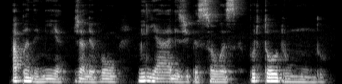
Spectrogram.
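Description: Audible room echo surrounds this man's voice. His tone is dark and mellow, and somewhat breathy. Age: 30s. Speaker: podcast host. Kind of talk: scripted narration.

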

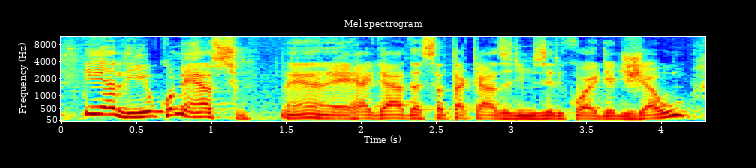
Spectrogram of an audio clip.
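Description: A man with an ordinary speaking voice and a medium pitch talks at a fairly slow pace. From Brazil, northern Paraná. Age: 50s. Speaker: lawyer. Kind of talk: interview.

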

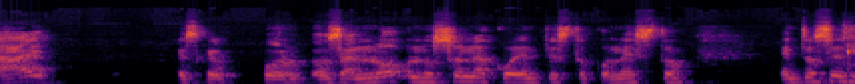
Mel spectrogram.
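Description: The man talks in an ordinary speaking voice, pitched fairly high, with ordinary pitch variation. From Mexico (Morelos). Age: 30s. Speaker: mechatronics engineer and robotics teacher. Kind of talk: casual interview chat.

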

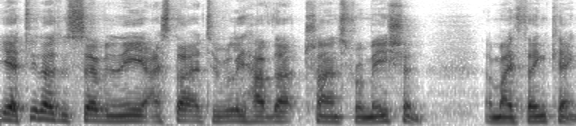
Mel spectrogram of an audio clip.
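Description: A man speaks at a medium pitch with a Scottish accent and ordinary pitch variation. The recording is very clean, with a silent background. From Scotland. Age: 50s. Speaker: retired police officer, violence prevention trainer. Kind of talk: interview conversation. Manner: halting, frequent repetitions.

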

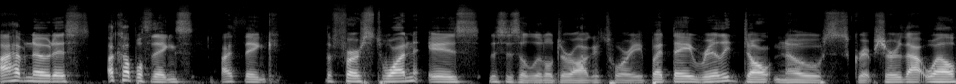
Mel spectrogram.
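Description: A man with a normal speaking voice talks at a medium pitch and a fairly slow pace, with ordinary pitch variation. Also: very clean recording, silent background. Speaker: youth pastor. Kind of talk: casual interview.

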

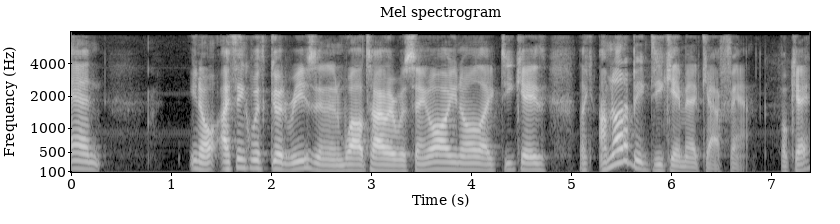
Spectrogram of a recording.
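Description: A man speaks at a fairly quick pace in a fairly high pitch, with ordinary pitch variation and an American accent. It is a plain, everyday voice. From Boston, US. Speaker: fantasy football podcast host. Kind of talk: casual chat.

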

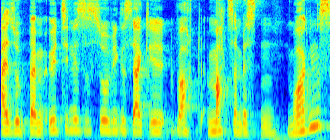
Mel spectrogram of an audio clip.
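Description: A woman speaks in a normal speaking voice at a moderate pace. Her pitch is medium, with ordinary variation. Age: 20s. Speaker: podcast co-host. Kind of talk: casual chat.

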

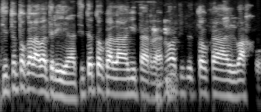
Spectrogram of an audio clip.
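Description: Over a quiet background, a man with a medium pitch and a dark, mellow tone speaks very fast, the sound dry and close with no echo. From Spain, Andalusia (Seville province). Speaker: singer-songwriter. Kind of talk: interview. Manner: halting, with frequent word repetitions.

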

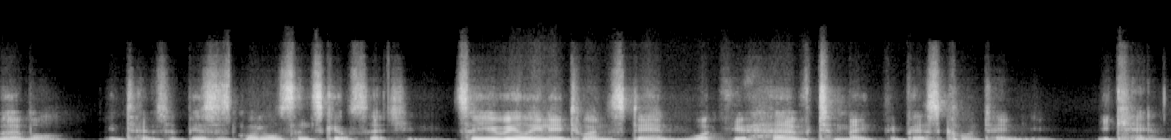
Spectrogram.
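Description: A somewhat breathy man with an Australian accent, very deep, low pitch and fairly even intonation, at a very fast pace in a very clean recording with a silent background. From Australia, New South Wales. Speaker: games industry executive. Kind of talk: interview.

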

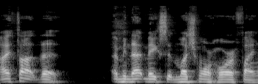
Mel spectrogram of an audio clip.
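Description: The speaker has an American accent and a monotone, flat intonation at a fairly quick pace. The recording is very clean, with a silent background. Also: man. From central Indiana. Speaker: podcast co-host. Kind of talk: casual chat. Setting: studio.

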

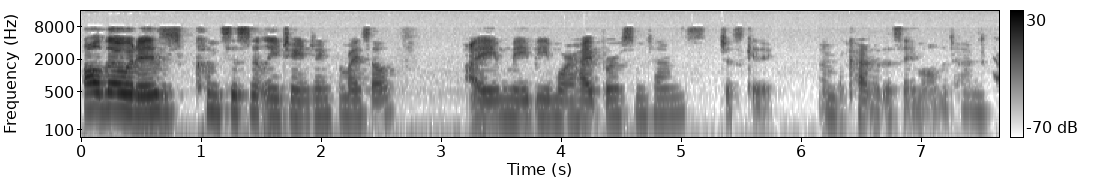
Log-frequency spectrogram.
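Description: A woman of medium pitch speaks with an American accent at a moderate pace, her intonation fairly even but her loudness swinging widely. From South Florida. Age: 20s. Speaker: podcast host. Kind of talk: casual chat.

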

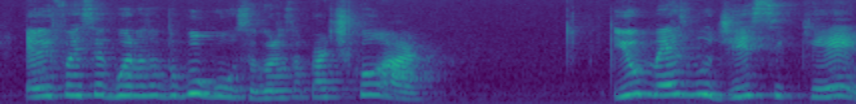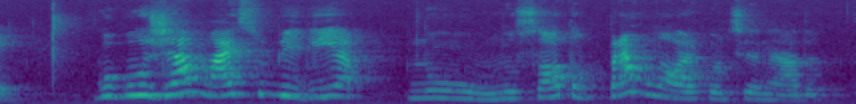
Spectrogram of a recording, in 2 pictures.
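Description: A woman speaks at a fairly quick pace, with a high pitch and lively intonation. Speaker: podcast co-host. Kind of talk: casual chat.

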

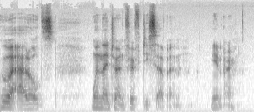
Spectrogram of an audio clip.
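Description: Speaking very fast in an Australian accent, a woman uses a medium pitch with vocal fry. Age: 30s. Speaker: podcast co-host, visual artist. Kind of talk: casual chat.

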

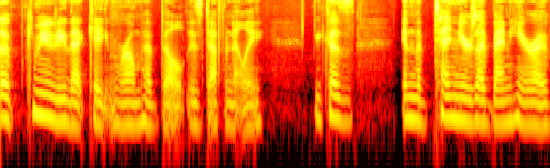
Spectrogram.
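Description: In a very clean recording with a silent background and a dry, close sound with no echo, a woman with an American accent talks at a fairly quick pace in a plain, everyday voice, her pitch fairly low and her intonation fairly even. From western Massachusetts. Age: 50s. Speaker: audiologist in sales. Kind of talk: casual chat.

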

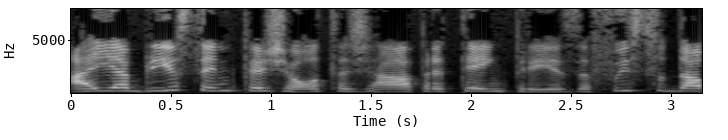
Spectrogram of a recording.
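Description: Her pitch sits high. The woman's intonation is lively throughout. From Santa Catarina, Brazil (Canelinha, north of the state). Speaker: style consultant. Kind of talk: radio interview.

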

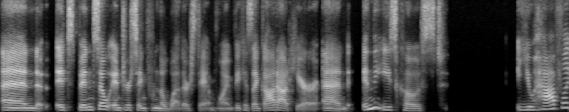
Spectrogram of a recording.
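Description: Speaking at a fairly slow pace against a quiet background, a woman with an American accent uses a fairly low pitch that swings very widely. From South Jersey, US. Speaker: breathwork facilitator and coach. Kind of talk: casual interview.

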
